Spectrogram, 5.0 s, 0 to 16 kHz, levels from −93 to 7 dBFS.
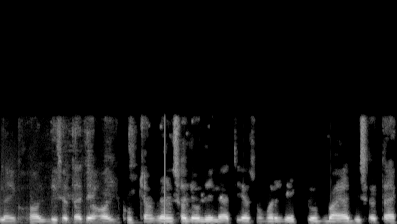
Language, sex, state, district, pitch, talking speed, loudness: Marathi, male, Maharashtra, Nagpur, 115 Hz, 195 wpm, -16 LUFS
